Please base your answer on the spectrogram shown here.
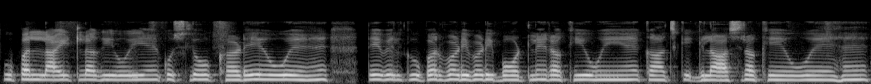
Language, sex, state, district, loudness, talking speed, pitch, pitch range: Hindi, female, Uttar Pradesh, Varanasi, -16 LUFS, 165 wpm, 215 Hz, 210-220 Hz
